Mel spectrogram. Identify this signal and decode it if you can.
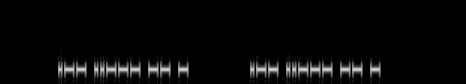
Morse code, heard as a keyed tone, about 38 wpm, 700 Hz. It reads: W2MT W2MT
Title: USA Call Signs - 4 Characters - Repeated 2x - 40wpm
